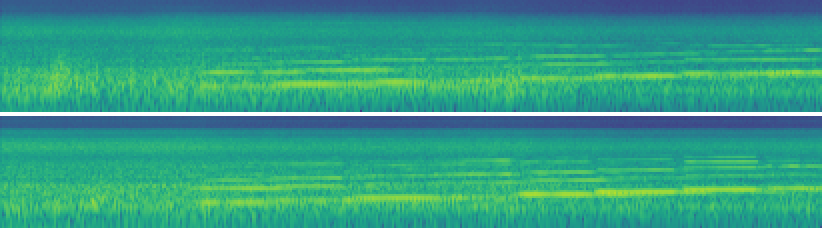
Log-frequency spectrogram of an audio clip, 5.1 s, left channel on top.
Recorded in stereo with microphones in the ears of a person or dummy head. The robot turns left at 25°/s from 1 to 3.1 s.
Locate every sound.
1.1 s a flute: 15° right, 3 m; by 5.2 s 65° right, 3 m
